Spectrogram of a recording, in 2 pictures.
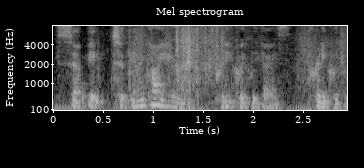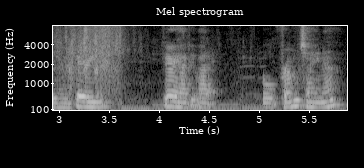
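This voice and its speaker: A woman's voice: on the low side, steady tone, quick pace, over loud music. A woman with a crackly, dry voice, chatting casually and rambling as she unboxes products for her vlog. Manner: chatty, rambling, self-deprecating. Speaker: unboxing vlogger. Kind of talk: casual unboxing chat to camera.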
